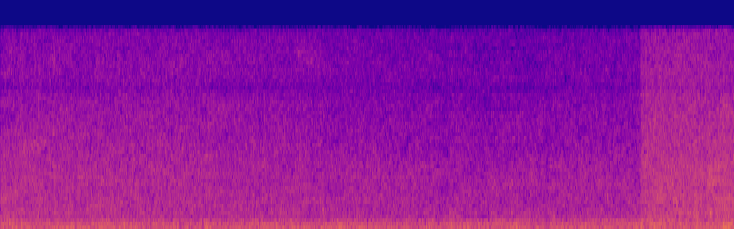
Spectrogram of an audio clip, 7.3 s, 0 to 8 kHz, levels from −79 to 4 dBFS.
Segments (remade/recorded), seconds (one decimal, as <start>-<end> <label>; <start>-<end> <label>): 0.0-0.9 remade; 0.9-2.0 recorded; 2.0-3.4 remade; 3.4-4.2 recorded; 4.2-5.6 remade; 5.6-6.4 recorded; 6.4-7.3 remade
